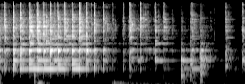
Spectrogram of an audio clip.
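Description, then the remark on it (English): A bright metallic bell is rung rapidly and repeatedly, a steady clanging rhythm of sharp strikes with ringing overtones, fairly loud with no voices over it. “Do you have the bell?”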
